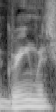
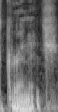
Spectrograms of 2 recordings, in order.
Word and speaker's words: Greenwich: was involved in the Green Witch Village fender bender with a taxi. It's Greenwich. Greenwich. Greenwich.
